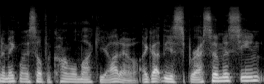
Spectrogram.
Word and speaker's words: macchiato: did the a go macchiato it's it's like a side ma no no macchiato that's how you pronounce it no no no way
